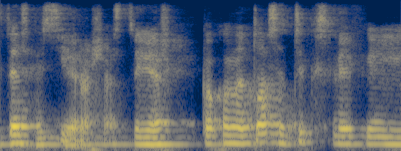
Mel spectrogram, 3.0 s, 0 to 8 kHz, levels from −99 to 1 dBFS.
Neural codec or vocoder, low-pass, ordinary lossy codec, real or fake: codec, 44.1 kHz, 2.6 kbps, DAC; 7.2 kHz; Opus, 64 kbps; fake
